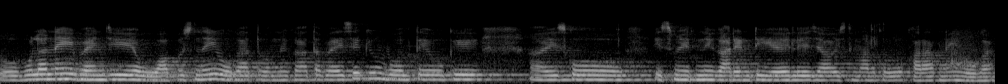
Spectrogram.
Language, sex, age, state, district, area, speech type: Hindi, female, 30-45, Uttar Pradesh, Varanasi, rural, spontaneous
